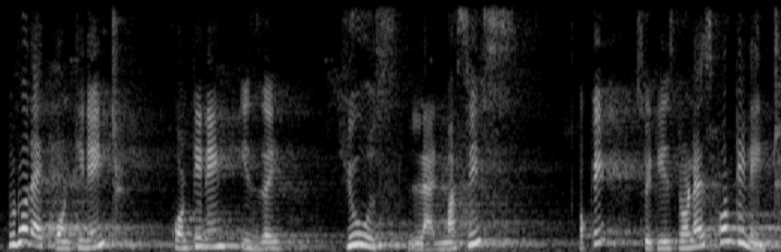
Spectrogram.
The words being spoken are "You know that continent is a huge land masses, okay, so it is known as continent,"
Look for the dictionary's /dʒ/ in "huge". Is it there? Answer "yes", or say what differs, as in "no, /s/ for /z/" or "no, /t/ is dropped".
no, /z/ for /dʒ/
